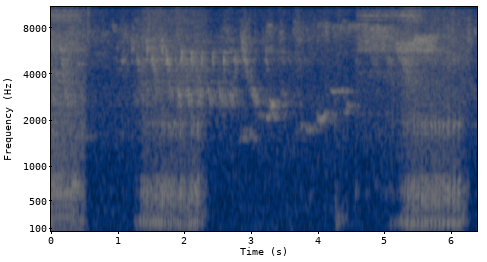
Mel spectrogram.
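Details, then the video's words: Snoring from a sleeping pug dog: heavy, raspy inhalations about a second long, with a shorter snort between them, while high bird chirps and tweets carry on behind. "my dog snoring"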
